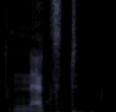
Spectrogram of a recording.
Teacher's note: In next, if we transcribe it, so we will transcribe it like that, next. So we have k, s, t, 3 consonants at coda position.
